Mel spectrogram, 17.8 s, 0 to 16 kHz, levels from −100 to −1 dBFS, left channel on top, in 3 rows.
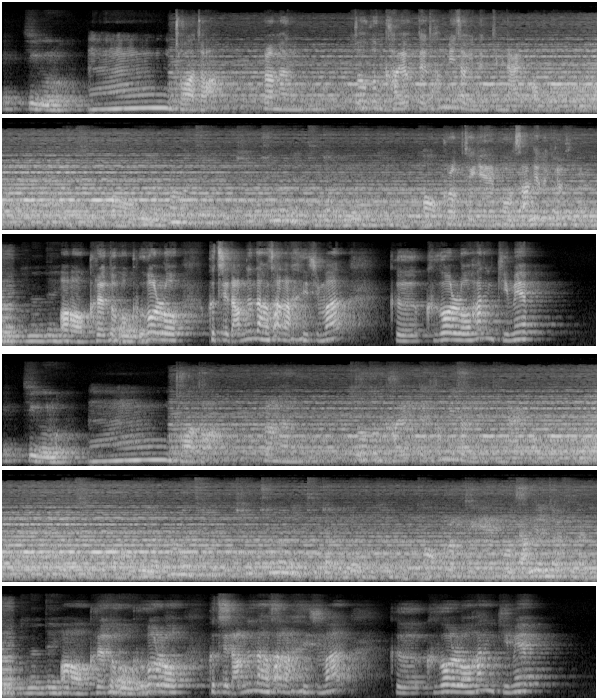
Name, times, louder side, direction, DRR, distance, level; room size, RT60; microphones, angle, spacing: voice 1, 0.0-0.7 3.0-3.8 6.5-6.9 7.2-10.2 11.0-12.5 12.9-13.3, right 1 dB, 45° right, -3 dB, 3.0 m, -31 dB
voice 2, 0.9-2.2 2.6-3.0 3.5-5.9 7.0-7.3 7.6-7.8 10.2-11.6 12.5-17.1, left 4 dB, 75° left, 4 dB, 1.4 m, -28 dB
sound 1, 1.7-12.0, equal, ahead, 0.5 m, -27 dB
21.0 x 7.5 x 7.1 m, 0.82 s
head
